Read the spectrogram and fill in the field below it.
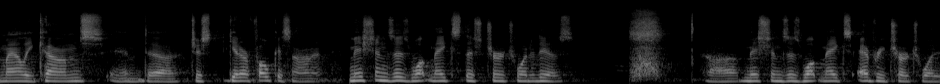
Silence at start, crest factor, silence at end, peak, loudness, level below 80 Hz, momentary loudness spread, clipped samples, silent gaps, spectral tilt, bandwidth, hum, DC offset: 0 s; 18 dB; 0 s; -20 dBFS; -38 LUFS; -80 dBFS; 9 LU; under 0.1%; none; -4 dB/octave; 17 kHz; none; under 0.1%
